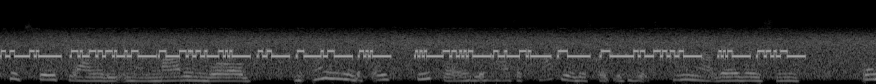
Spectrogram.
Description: TTY/TDD text telephone tones (45.45 baud Baudot), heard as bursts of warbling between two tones, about 400 Hz shift, 1600 Hz centre, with phone line noise and speech in English. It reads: … HAM PRIMARY SCHOOL IS A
